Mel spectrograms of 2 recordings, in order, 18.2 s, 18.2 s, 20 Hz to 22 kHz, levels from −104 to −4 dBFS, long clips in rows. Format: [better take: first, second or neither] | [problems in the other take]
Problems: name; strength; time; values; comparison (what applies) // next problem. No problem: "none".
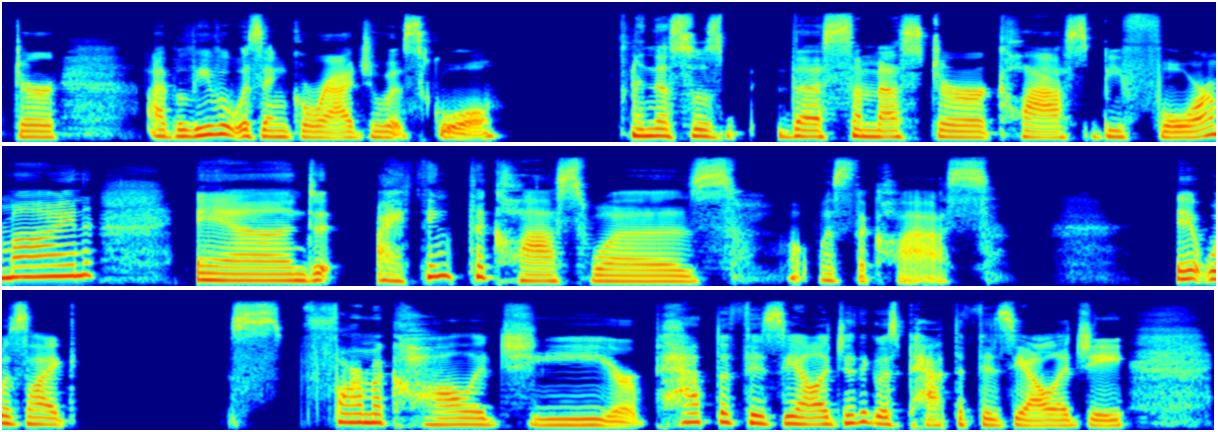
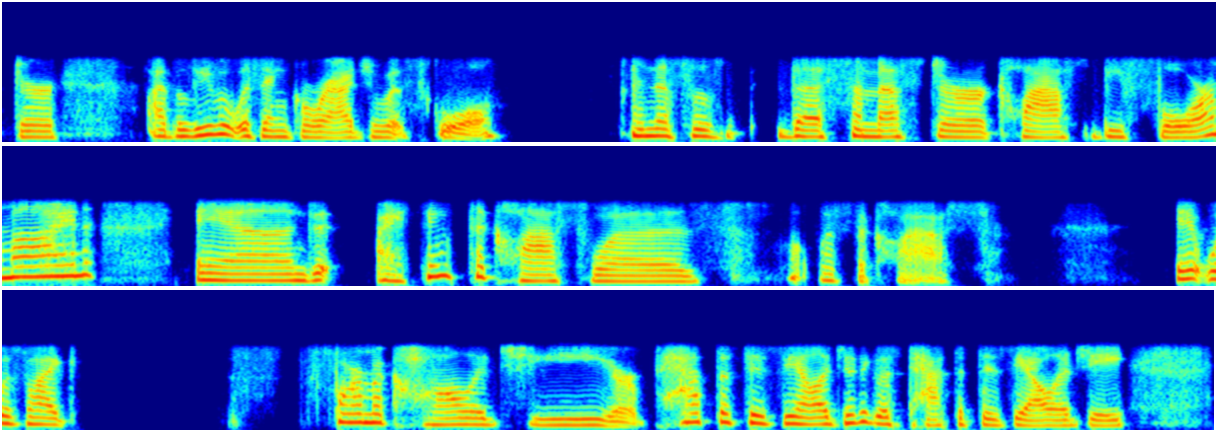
first | garbled, watery; badly; nothing above 4 kHz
